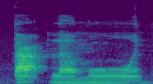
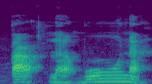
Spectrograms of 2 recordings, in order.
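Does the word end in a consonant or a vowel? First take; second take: consonant; vowel. First: The word ends on a bare consonant. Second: The word ends with an added vowel. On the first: The speaker calls it right. "tapi dibaca" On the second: The speaker calls it wrong.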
